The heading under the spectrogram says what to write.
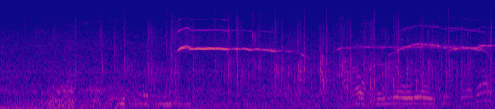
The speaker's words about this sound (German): Unter Jubel trifft Feleknas Uca am Wahltag vor einem Wahllokal ein. Eine Schule im Altstadtviertel Sur. Auf dem Schulhof drängen sich die Menschen.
